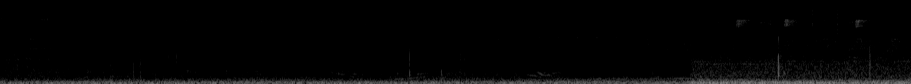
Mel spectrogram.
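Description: Woodland ambience: birds chirping in short high notes, repeating every second or so, over a steady low rumble that grows a little louder about seven seconds in.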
